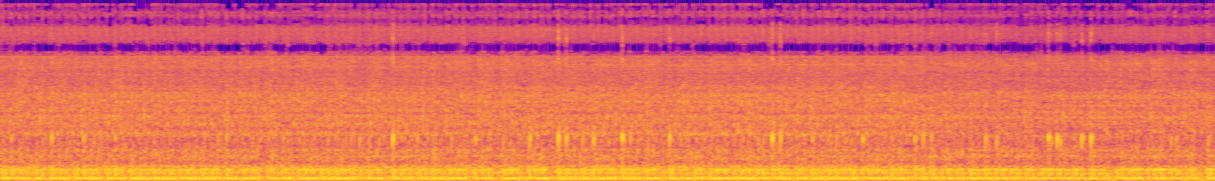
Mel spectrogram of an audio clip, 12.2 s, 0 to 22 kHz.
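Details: Aprilia Shiver 750 V-twin, throttle body suspected: steady low idle with slightly uneven, lumpy beat and faint ticking; idles rough but keeps running, cause unconfirmed.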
